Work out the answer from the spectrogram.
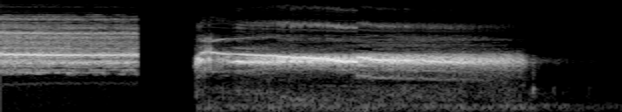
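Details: Northern goshawk giving a short harsh buzzy burst, then after a brief pause a drawn-out, slightly falling wailing cry lasting nearly two seconds before fading into quiet.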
